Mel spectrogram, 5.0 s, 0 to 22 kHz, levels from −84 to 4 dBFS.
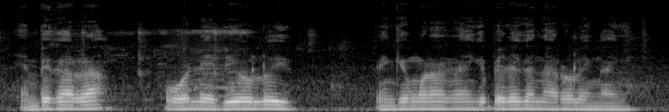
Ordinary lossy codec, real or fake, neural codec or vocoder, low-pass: none; real; none; 19.8 kHz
